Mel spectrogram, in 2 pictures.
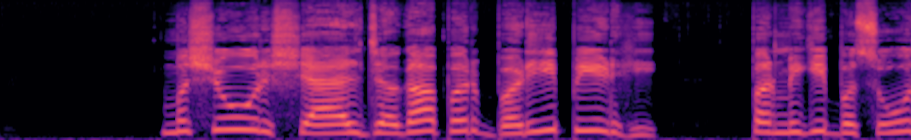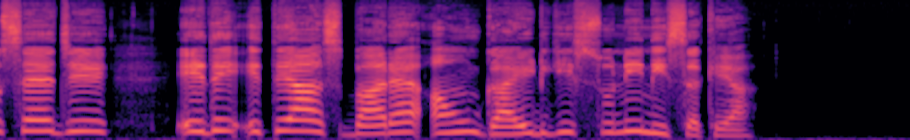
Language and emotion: Dogri, sad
